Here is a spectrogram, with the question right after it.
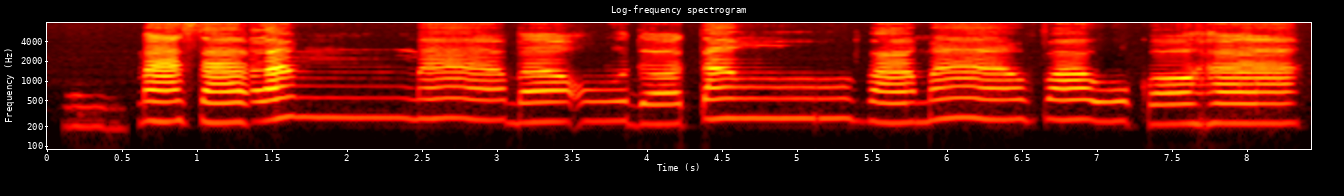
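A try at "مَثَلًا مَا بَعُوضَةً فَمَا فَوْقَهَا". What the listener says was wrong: Nah, u-nya kurang. Masalam ma ba'udatan fama fauqaha.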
